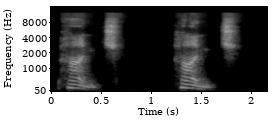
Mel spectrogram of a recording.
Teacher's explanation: punch, como pueden ver, suena con una AU, con un sonido entre A y U.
